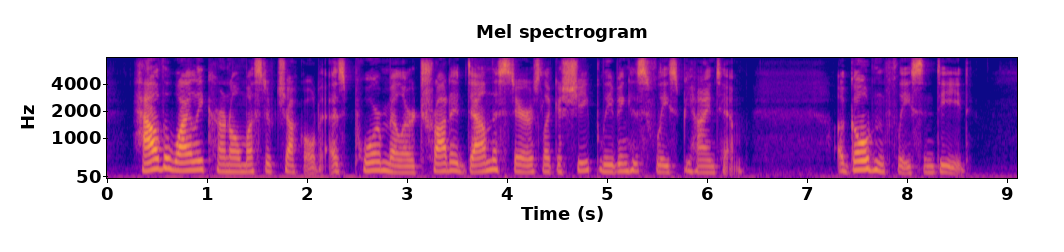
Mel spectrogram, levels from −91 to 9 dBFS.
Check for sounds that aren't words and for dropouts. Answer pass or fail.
pass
